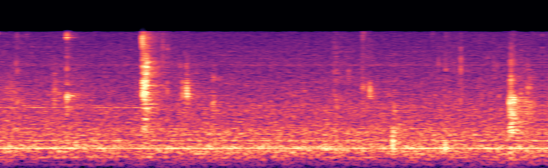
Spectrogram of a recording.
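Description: Quiet eating sounds of pizza being chewed, with short wet mouth clicks or smacks about a second in and again near the end, over a faint steady hum.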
